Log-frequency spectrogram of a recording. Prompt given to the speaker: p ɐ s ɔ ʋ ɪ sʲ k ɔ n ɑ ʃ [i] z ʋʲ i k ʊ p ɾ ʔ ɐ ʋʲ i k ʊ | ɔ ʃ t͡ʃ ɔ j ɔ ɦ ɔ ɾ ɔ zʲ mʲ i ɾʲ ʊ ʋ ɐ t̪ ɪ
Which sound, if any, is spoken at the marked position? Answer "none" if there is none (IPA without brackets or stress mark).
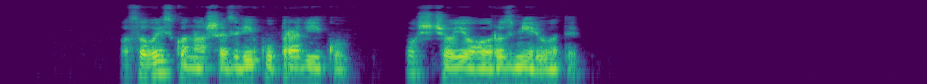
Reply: ɛ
